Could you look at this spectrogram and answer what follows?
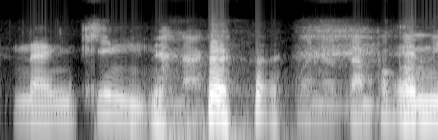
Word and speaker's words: Nankín: Digo, mira, no se dice Nanjing, sino Nankín.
